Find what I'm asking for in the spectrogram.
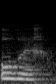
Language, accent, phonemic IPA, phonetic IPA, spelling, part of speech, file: Armenian, Eastern Armenian, /uˈʁiʁ/, [uʁíʁ], ուղիղ, adjective / noun / adverb, Hy-ուղիղ.ogg
- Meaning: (adjective) 1. straight, direct 2. live; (noun) straight line; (adverb) straight, directly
